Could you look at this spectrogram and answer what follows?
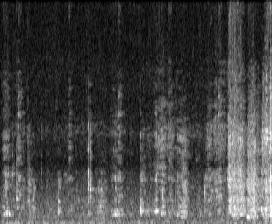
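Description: Handling noise from a wooden cuckoo clock case: faint, irregular small clicks and rubbing as it is held and fingered, then a louder rustling scrape about three and a half seconds in as the case is turned round.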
